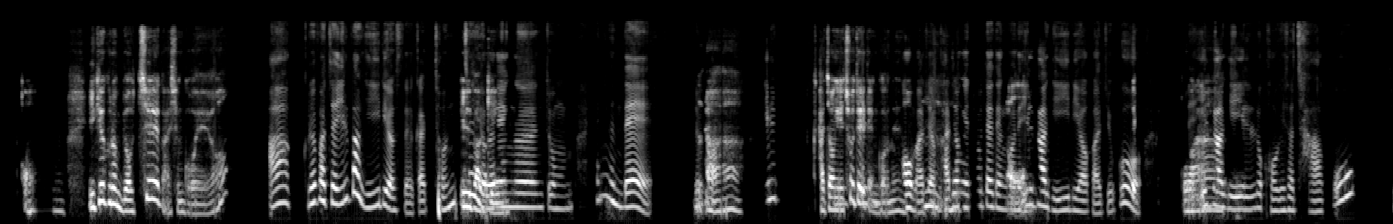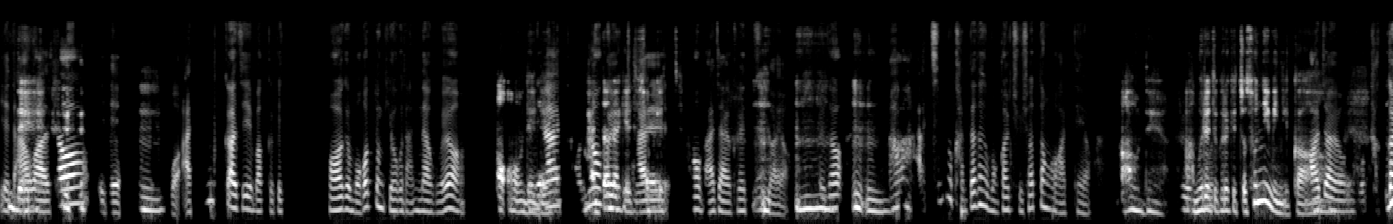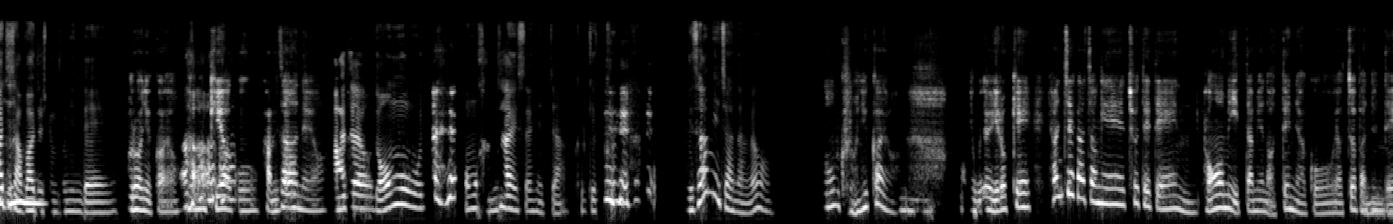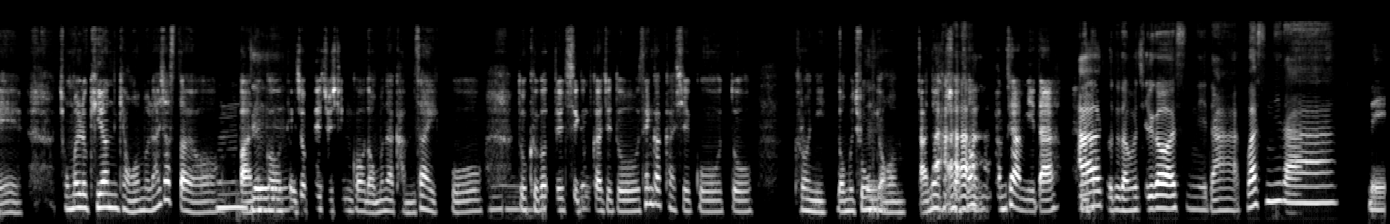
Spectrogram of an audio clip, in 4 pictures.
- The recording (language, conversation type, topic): Korean, podcast, 현지 가정에 초대받아 방문했던 경험이 있다면, 그때 기분이 어땠나요?
- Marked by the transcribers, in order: other background noise; static; distorted speech; laugh; laugh; laugh; laugh; unintelligible speech; laugh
